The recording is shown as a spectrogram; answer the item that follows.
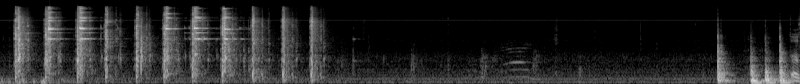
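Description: Pellet pistol fired in a rapid string of about fifteen sharp shots, roughly five a second for three seconds, some followed by a brief ringing tone.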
